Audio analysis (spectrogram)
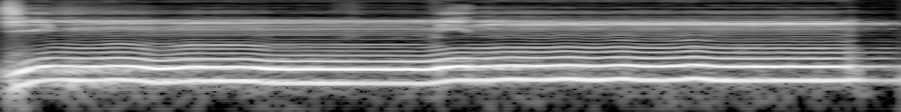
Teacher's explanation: kasrah tanwin pada huruf jim bertemu mim, namanya idgham bigunnah. Kita tekan 3 ketuk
